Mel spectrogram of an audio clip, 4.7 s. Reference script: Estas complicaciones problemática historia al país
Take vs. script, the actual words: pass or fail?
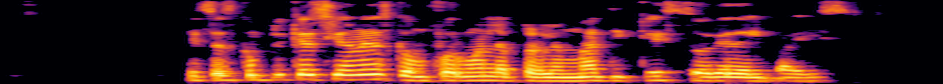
fail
